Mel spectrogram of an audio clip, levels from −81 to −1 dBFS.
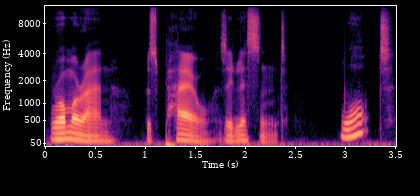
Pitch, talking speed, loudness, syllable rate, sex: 100 Hz, 120 wpm, -20 LUFS, 4.2 syllables/s, male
